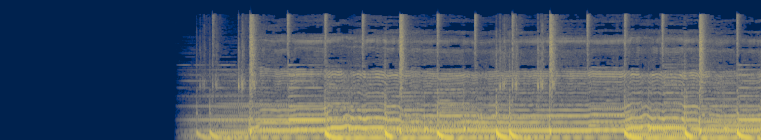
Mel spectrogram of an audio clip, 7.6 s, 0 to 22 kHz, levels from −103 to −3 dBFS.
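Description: No technical fault can be heard in this audio. The level rises in a smooth fade-in that begins around 1.5 s and reaches full level by 2.65 s, with no step or click along the way.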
